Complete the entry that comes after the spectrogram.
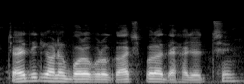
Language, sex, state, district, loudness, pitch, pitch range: Bengali, male, West Bengal, Cooch Behar, -15 LUFS, 125 Hz, 115-145 Hz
